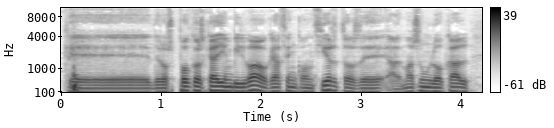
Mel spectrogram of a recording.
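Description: A man's voice: lowish voice, fairly even intonation, moderate pace, creaky, warm tone. A middle-aged man, a band's drummer, chatting and joking in a radio interview. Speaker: band drummer.

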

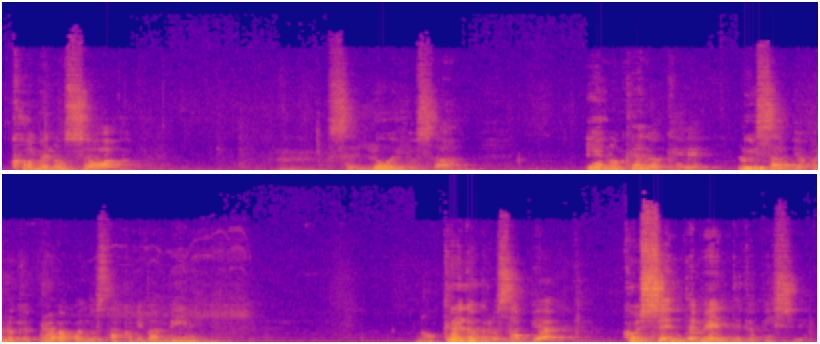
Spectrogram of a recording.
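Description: Agitated, high-voiced anguished woman in charge. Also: darkish tone. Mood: troubled, doubting. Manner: agitated, halting, repeating phrases. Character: anguished, doubt-ridden woman in charge of a swimming pool. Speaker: stage actress. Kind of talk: stage drama acting, emotional monologue. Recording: roomy, distant theatre recording, faint noise.

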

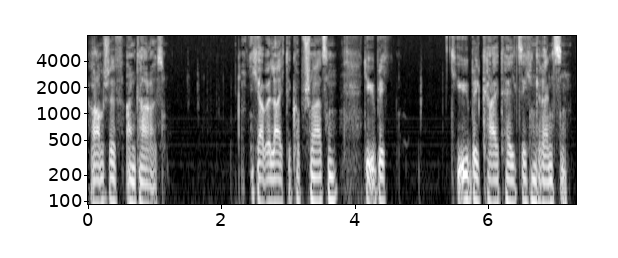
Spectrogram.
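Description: An actor playing a groggy astronaut with a sluggish tongue, haltingly dictating a formal mission log in a science fiction radio drama. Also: male voice, low-pitched, breathy edge, dry recording, full character voice. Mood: groggy, factual. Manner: halting, stumbling over words, flat reporting. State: sluggish tongue after long sleep.

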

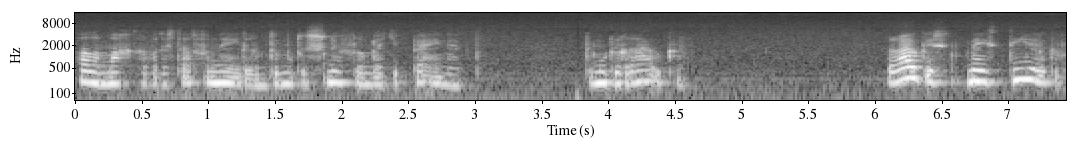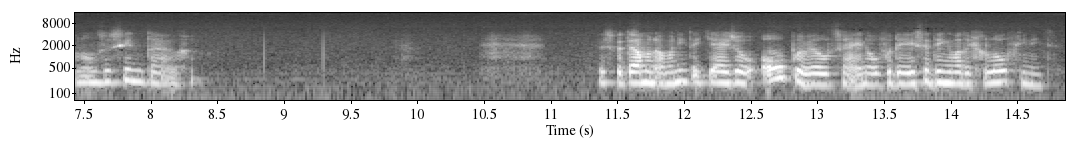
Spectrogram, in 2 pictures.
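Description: Husky middle-aged wife in a radio play, hurt, pointed, keeps pushing and questioning. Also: female voice, mid-range voice, level tone, brisk, poor audio. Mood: indignant. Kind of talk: Dutch radio play acting.

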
